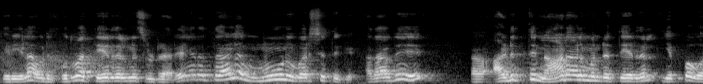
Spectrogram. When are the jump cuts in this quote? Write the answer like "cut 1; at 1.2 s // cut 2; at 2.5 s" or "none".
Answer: cut 1; at 2.0 s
